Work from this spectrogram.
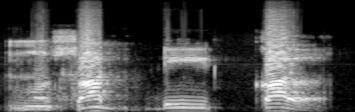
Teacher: Bacaan yang dileburkan, yang dipadukan, tapi tidak dengan dengung. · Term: idgham bila gunnah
